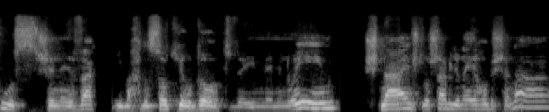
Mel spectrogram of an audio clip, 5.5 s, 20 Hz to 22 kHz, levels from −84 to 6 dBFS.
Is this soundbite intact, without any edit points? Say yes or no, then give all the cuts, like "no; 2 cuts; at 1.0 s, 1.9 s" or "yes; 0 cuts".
yes; 0 cuts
